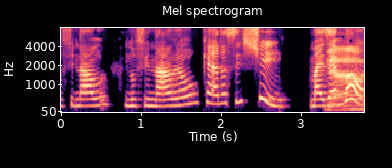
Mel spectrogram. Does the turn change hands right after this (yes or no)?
yes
